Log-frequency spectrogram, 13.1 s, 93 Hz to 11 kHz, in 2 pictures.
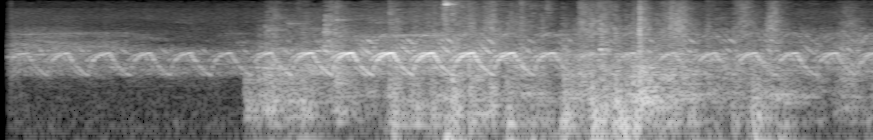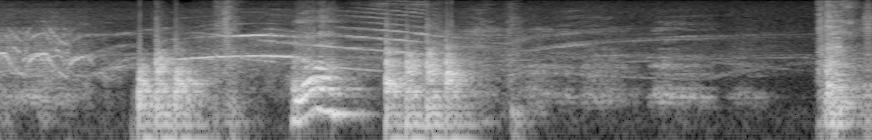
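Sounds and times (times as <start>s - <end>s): siren in a fast yelp: 0.1s - 13.0s
loud thumps and knocks: 1.9s - 6.9s, 7.6s - 8.6s, 9.4s - 10.8s, 12.7s - 13.0s.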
